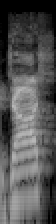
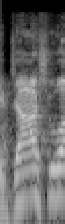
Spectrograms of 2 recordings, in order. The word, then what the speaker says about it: Joshua: i want to say josh i like one syllable or shorter uh names but he does go by joshua and i believe in his twitter bio it he does say it's joshua not josh joshua perry is up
